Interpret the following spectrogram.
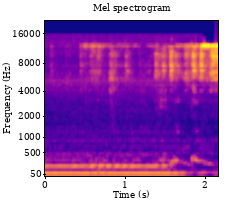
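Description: Bass-heavy hip hop music played loud through a Sony SS-VX333 speaker: a long, deep held bass note that ends about a second and a half in, when the higher percussion comes back in.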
